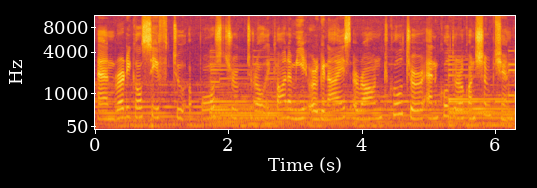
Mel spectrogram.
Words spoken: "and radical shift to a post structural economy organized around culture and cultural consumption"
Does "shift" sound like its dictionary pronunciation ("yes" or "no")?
no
